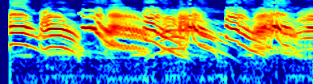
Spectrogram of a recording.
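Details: Hill myna in Phnom Tamao Zoo, Cambodia, a bird able to speak, giving a loud run of harsh, strongly harmonic squawks with sweeping rising and falling notes, almost without pause, on a quiet background.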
